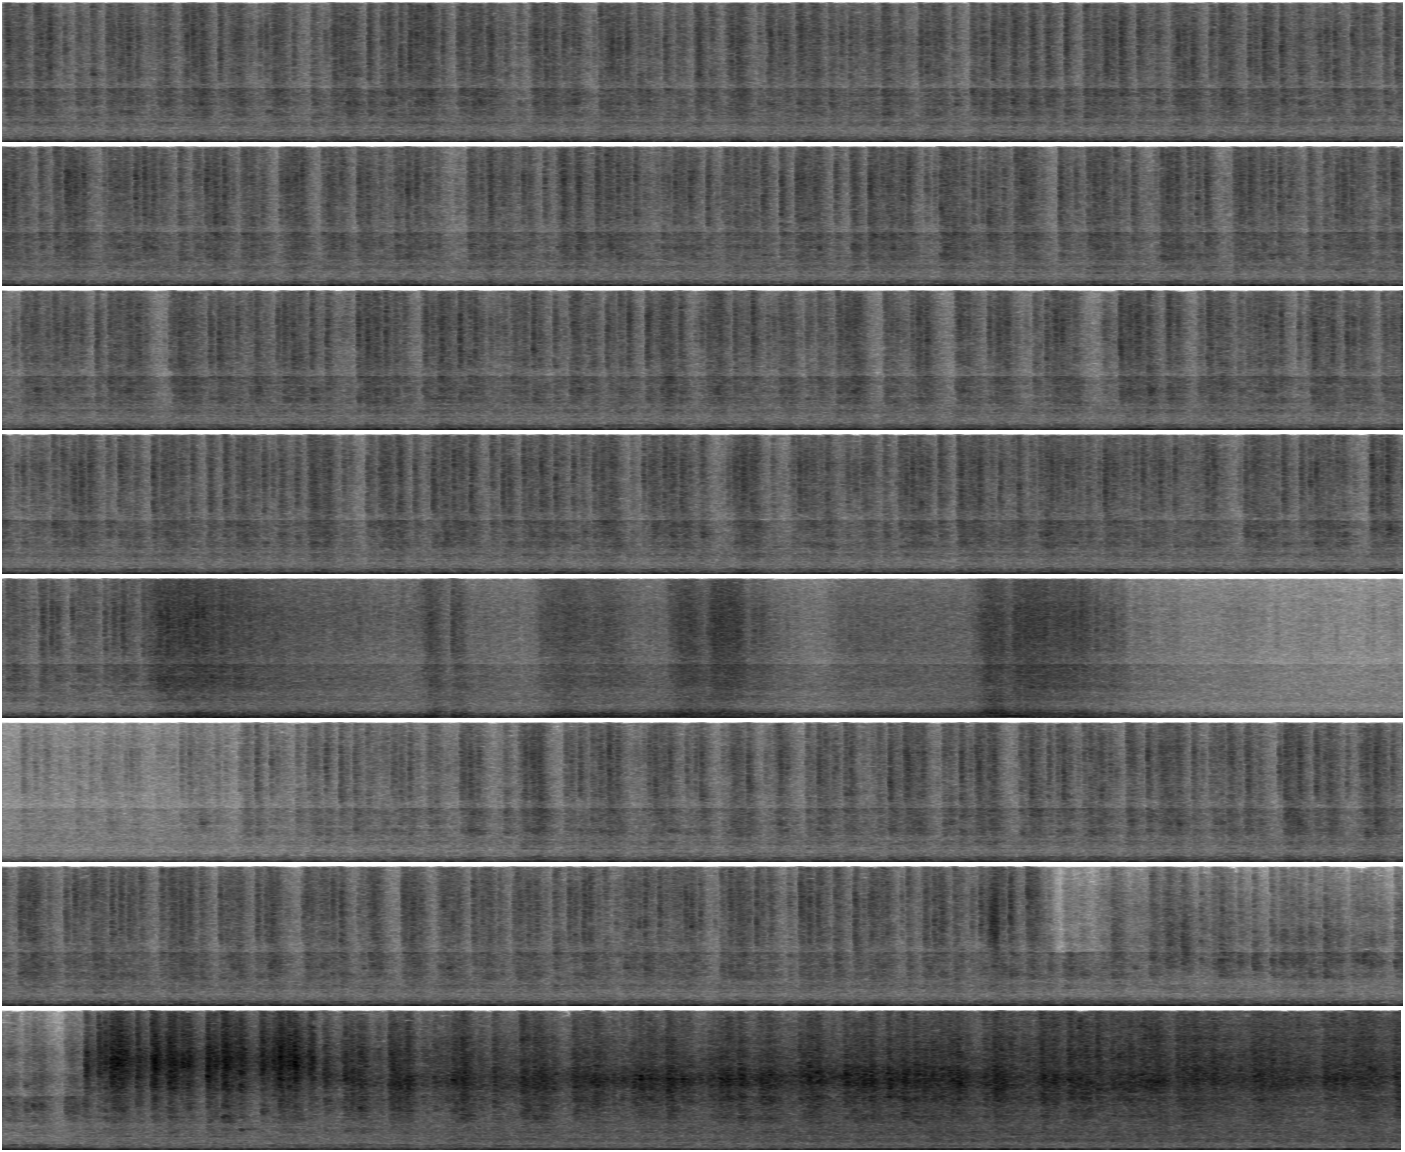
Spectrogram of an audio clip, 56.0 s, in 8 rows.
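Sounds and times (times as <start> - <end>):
engine idling and revving: 0.0 - 56.0.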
